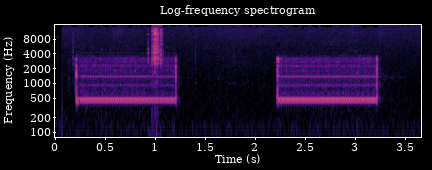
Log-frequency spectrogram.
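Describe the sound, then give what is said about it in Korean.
A phone line rings out twice with a steady electronic ringback tone, each about a second long and separated by a pause, as a North Korean defector calls his future daughter-in-law. A faint click falls during the first ring, and no one speaks. “예비 며느리와 전화 통화를 하는 탈북자”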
